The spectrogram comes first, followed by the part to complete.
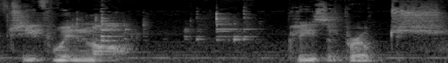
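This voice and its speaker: A man puts on a character voice with a very deep, low pitch. Background noise is clearly audible. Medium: actual play.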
